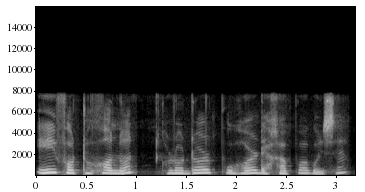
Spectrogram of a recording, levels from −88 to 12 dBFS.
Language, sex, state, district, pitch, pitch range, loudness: Assamese, female, Assam, Kamrup Metropolitan, 255 Hz, 240-275 Hz, -16 LUFS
